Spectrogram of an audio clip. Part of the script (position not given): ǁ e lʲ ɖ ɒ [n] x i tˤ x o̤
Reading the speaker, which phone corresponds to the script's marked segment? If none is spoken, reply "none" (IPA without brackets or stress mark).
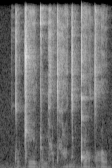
n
